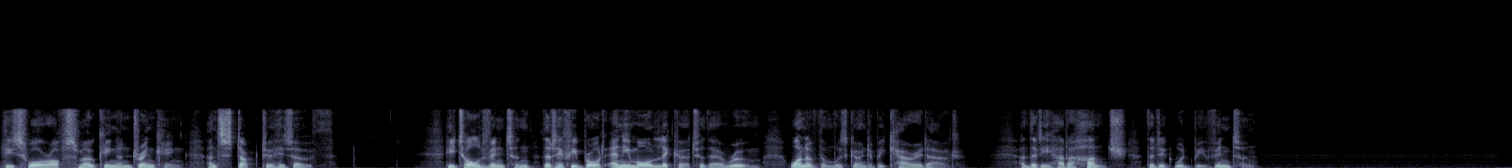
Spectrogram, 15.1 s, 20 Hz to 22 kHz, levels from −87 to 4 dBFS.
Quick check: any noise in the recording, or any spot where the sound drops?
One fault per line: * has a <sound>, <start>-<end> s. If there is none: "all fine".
all fine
